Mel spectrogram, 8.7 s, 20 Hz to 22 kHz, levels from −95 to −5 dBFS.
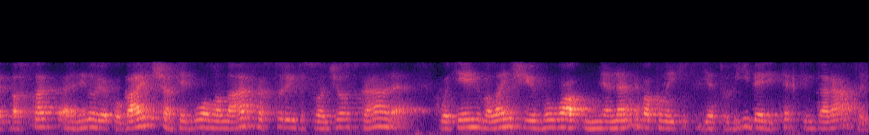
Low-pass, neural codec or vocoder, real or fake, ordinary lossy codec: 7.2 kHz; codec, 24 kHz, 0.9 kbps, WavTokenizer, large speech release; fake; AAC, 16 kbps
